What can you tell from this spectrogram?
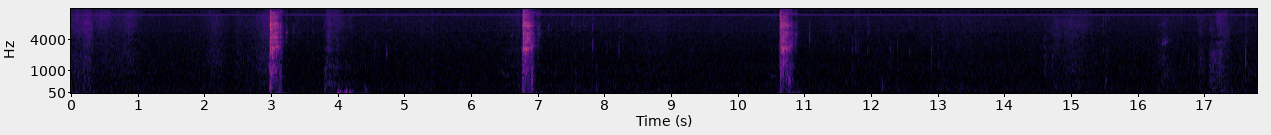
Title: Sneezing Cat - Kýchající kočka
